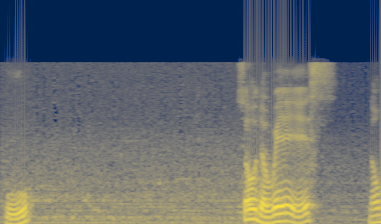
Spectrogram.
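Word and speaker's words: 無: The Japanese call it Mu. Okay, but Chinese we will pronounce this as Wu.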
